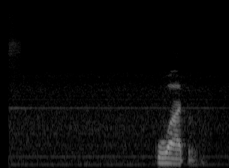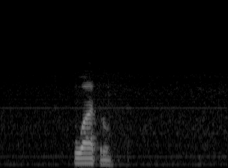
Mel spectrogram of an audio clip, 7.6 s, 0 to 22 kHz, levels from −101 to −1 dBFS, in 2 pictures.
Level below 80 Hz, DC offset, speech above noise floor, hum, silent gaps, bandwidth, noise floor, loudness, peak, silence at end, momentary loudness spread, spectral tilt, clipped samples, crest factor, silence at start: under -90 dBFS; under 0.1%; 33 dB; none; none; 7 kHz; -84 dBFS; -52 LUFS; -36 dBFS; 1.9 s; 17 LU; -6.5 dB/octave; under 0.1%; 24 dB; 2.65 s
